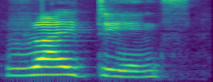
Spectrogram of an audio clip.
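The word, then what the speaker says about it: writings: अब यहां पर भी देखिए इस वर्ड में भी डब्ल्यू लेटर साइलेंट है। सिर्फ हम यहां पर आर आई टी आई एन जी एस राइटिंग्स he pronounce कर रहे हैं।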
